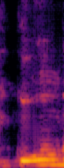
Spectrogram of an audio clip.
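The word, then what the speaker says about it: comb: गंगा होता है वो सी ओ एम बी कोम नहीं होता है वो कोम होता है एम के बाद भी हमेशा साइलेंट रहता है और भी कोई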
